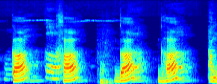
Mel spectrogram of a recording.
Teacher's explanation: ये सारे जो वर्ण हुए, ये कहाँ से बोला जा रहा है? कंठ से। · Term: कंठे वर्ण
